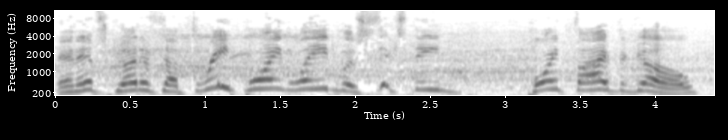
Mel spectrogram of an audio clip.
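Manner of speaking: loud, high, thrilled play-by-play call; excited shout. Real, not acted. Radio announcer calling the go-ahead free throw to fans, thrilled shout. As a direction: let the lead ring out.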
